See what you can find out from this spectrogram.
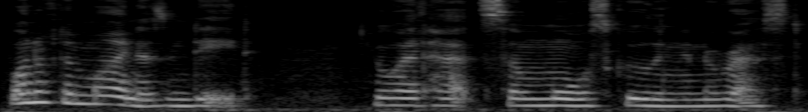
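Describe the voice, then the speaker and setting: A woman reading a children's story aloud in ASMR style, soft-spoken and sometimes near a whisper. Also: mid-range voice, moderate pace, distant mic, rough recording. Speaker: ASMR book reader.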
